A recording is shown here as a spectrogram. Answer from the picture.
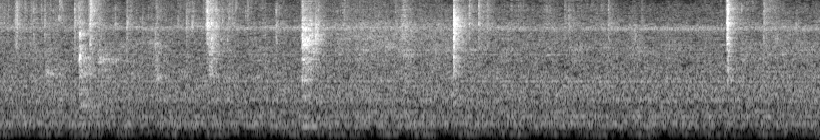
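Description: Pot of water with rice in it heating on the stove: a faint steady hiss, broken by five short, sharp ticks spread through.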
